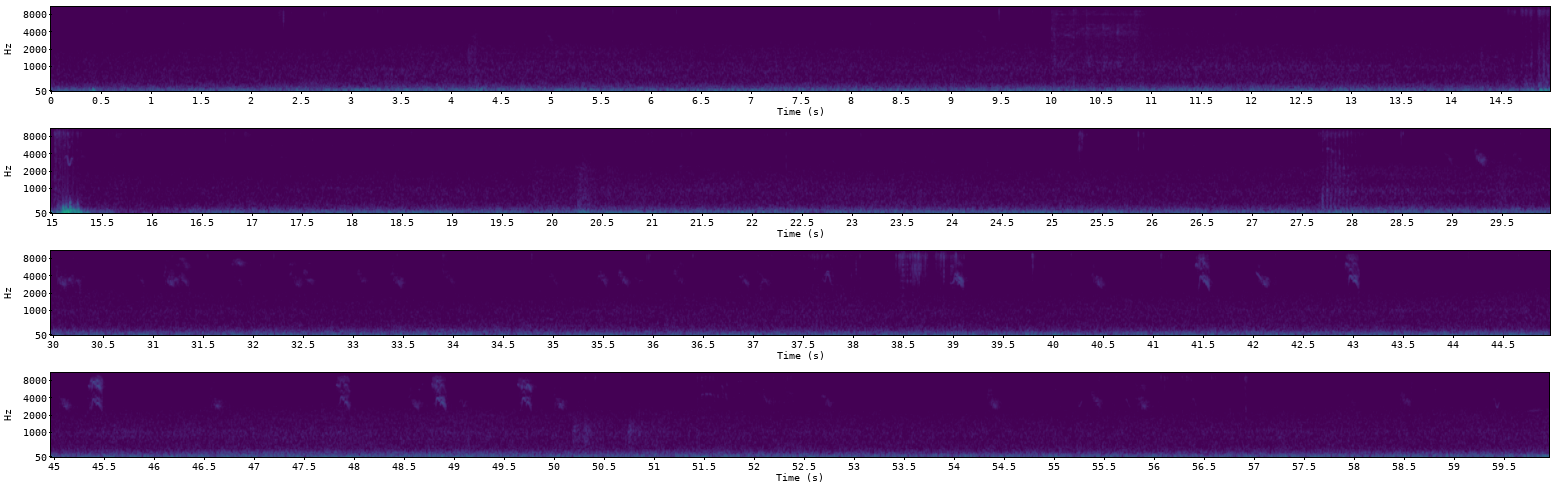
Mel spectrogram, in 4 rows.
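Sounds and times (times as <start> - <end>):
small birds chirping: 14.2 - 18.2, 27.6 - 46.8, 47.6 - 57.1, 57.9 - 59.9.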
